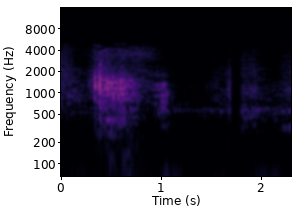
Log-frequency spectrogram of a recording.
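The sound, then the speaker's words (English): Mechanical whirring of an express elevator car descending in a Midtown Manhattan office building, a steady droning hum with faint creaks, broken by one sharp click before the drone resumes. “the Norfolk Building in Midtown Manhattan, waiting for the express elevator to take you to the lobby. The first passengers were on the 21st floor. 21, going down, please. Express car, going down.”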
